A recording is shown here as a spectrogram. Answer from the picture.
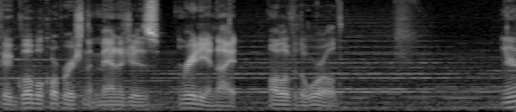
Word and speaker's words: Radianite: this company that manages Radianite. I always want to pronounce it Radiante for some reason. I think it's because I hear a lot of people say Valorante.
